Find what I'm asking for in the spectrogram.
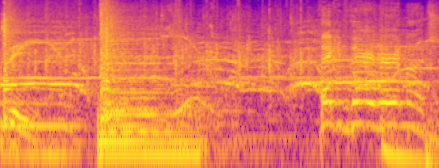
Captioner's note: crowd cheers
